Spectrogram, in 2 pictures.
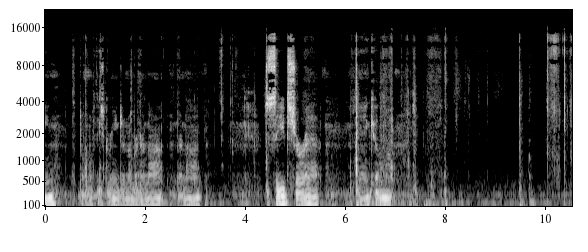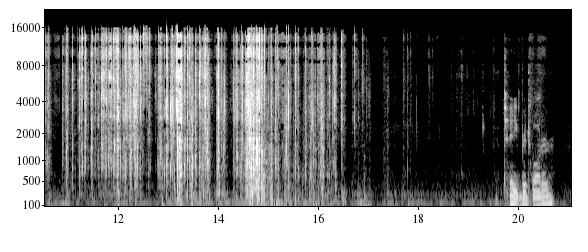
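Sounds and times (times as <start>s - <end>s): foil wrapper tearing and crinkling: 10.2s - 16.6s.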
